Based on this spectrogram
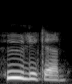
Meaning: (noun) 1. A young person who causes trouble or violence, typically as a member of a gang or other group 2. Ellipsis of football hooligan 3. A member of the United States Coast Guard
- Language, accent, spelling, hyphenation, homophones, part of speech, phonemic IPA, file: English, UK, hooligan, hoo‧li‧gan, Wholigan, noun / verb, /ˈhuː.lɪ.ɡən/, En-uk-hooligan.ogg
